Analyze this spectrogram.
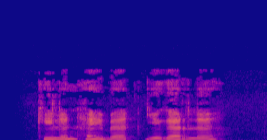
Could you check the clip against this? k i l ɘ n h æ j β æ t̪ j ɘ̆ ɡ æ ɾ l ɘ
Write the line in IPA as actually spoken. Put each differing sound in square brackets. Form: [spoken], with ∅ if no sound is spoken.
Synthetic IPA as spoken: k i l ɘ n h æ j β æ t̪ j ɘ̆ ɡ æ ɾ l ɘ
